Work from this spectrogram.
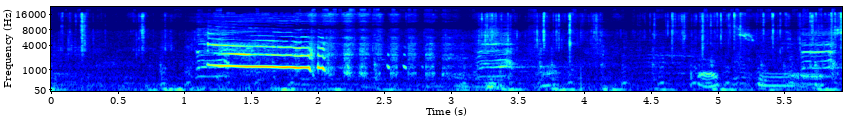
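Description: Chickens cluck and squawk close by in an outdoor rural setting while a traditional shade is built, with a loud stretched call early on followed by scattered clucks, amid background chatter and movement.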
